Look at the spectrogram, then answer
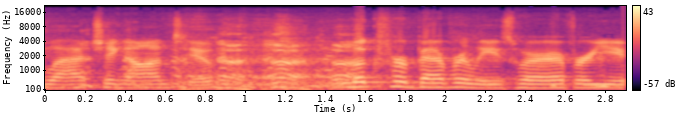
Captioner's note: attendees laughing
